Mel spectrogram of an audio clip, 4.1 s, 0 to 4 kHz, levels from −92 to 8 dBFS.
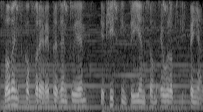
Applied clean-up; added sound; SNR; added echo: none; Bird + Bowed string instrument; 10 dB; none.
